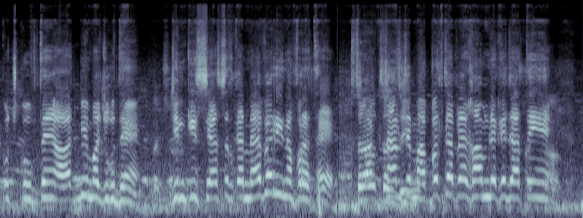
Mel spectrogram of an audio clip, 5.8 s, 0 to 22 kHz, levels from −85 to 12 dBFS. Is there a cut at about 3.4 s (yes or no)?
yes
